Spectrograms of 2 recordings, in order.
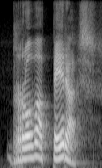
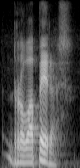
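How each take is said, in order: First: It is said with two separate stresses. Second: It is said with a single stress. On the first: An order or cry about stealing pears. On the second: A little rascal.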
